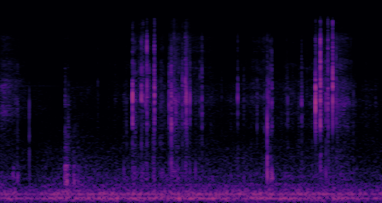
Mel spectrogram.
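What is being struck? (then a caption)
Glossy plastic film bag holding cards. Fingertips grip and squeeze the top of a hanging "Say it again game" card-game pouch, a hollow, glossy flexible plastic film bag holding cards on a store peg. Bursts of bright, sharp crinkling come in uneven clusters over a steady low hum.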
